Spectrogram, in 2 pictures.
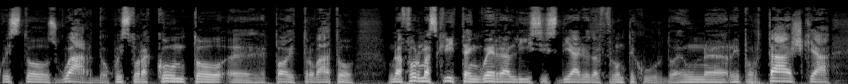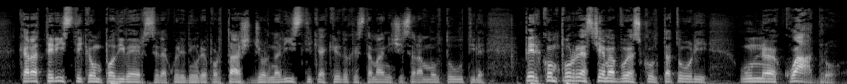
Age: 50-69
